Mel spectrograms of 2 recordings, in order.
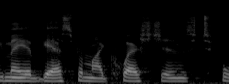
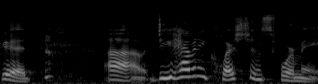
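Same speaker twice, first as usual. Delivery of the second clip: high, swooping, sing-song classroom teacher voice; 6 semitones higher than usual. Speaker addressing the room after handing out paper copies, in a teacher voice. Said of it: "I'm going to put on my teacher voice".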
